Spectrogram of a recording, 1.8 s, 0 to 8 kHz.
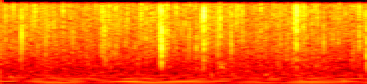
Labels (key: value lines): label: biophony, midshipman
recorder: SoundTrap 500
